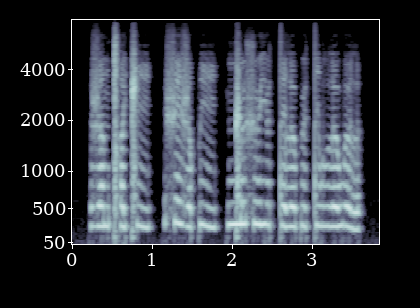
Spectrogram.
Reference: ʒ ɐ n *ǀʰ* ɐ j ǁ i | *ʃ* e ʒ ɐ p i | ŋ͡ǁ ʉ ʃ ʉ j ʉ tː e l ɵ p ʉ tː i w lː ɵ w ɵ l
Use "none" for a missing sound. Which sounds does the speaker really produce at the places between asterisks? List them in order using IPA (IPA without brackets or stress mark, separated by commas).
ǀʰ, ʃ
